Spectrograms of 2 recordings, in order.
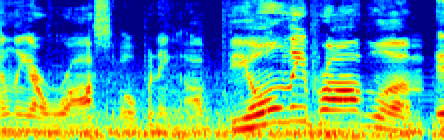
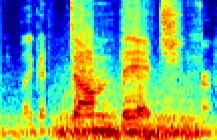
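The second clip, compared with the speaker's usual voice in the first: loud; 11 dB louder, slower than usual. Real, not acted. Self-mocking outburst.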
